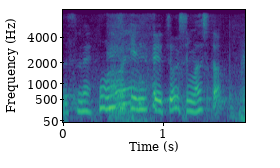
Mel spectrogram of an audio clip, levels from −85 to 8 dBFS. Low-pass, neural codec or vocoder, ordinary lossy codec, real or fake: 7.2 kHz; codec, 16 kHz in and 24 kHz out, 1.1 kbps, FireRedTTS-2 codec; none; fake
